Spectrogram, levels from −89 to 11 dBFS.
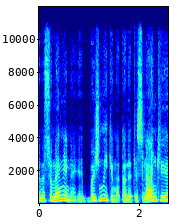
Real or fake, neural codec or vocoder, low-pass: fake; codec, 24 kHz, 0.9 kbps, WavTokenizer, medium music audio release; 10.8 kHz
